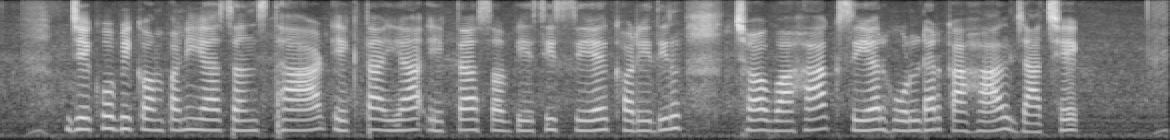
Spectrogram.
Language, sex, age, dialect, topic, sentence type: Magahi, female, 18-24, Northeastern/Surjapuri, banking, statement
